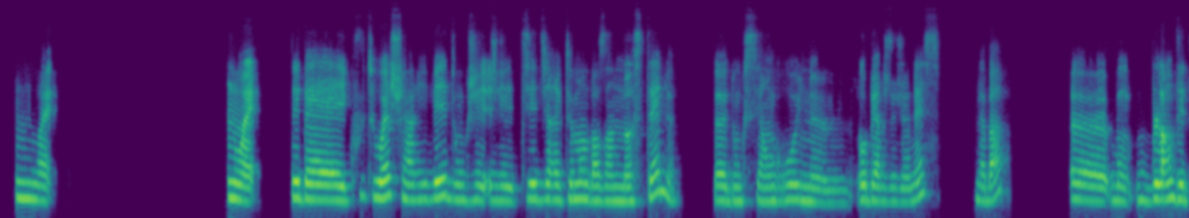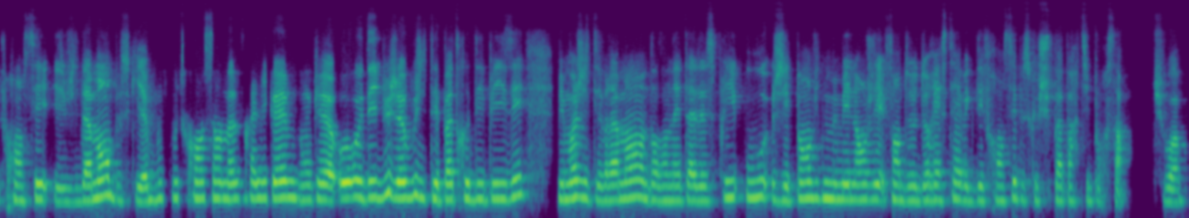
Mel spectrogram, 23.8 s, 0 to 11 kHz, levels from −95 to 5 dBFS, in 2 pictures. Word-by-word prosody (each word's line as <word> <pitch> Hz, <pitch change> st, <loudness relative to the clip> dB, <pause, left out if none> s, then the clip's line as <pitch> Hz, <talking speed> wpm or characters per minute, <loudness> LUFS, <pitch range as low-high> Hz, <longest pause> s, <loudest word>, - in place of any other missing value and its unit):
Mouais. 200 Hz, -4 st, -1 dB, 1.7 s
Ouais, 185 Hz, -5 st, +4 dB, 0.3 s
et 215 Hz, -, +8 dB
beh, 190 Hz, -2 st, +4 dB
écoute, 225 Hz, +6 st, -8 dB
ouais, 220 Hz, +2 st, +6 dB
je 240 Hz, -, -3 dB
suis 220 Hz, -, -4 dB
arrivée, 195 Hz, +4 st, +3 dB
donc 190 Hz, -3 st, -6 dB
j'ai 180 Hz, 0 st, -4 dB
j'ai 180 Hz, -1 st, -5 dB
été 195 Hz, +4 st, -1 dB
directement 195 Hz, +1 st, -2 dB
dans 180 Hz, -1 st, -2 dB
un 175 Hz, 0 st, -2 dB
hostel, 185 Hz, +6 st, -2 dB, 0.4 s
heu, 180 Hz, -, +2 dB
donc 175 Hz, +1 st, -6 dB
c'est, 180 Hz, +1 st, -9 dB
en 170 Hz, 0 st, -4 dB
gros, 185 Hz, +2 st, -2 dB
une, 175 Hz, -2 st, -3 dB
heu, 150 Hz, -1 st, -9 dB
auberge 185 Hz, -2 st, -1 dB
de 170 Hz, -, -9 dB
jeunesse, 190 Hz, +11 st, -7 dB, 0.3 s
là-bas, 180 Hz, -2 st, -3 dB, 0.6 s
heu, 185 Hz, -3 st, +1 dB
bon, 175 Hz, -3 st, -6 dB
blindée 195 Hz, +2 st, +3 dB
de 180 Hz, -, -9 dB
français, 190 Hz, 0 st, -1 dB
évidemment, 180 Hz, +7 st, +2 dB
parce 185 Hz, -5 st, -7 dB
qu'il 175 Hz, -, -3 dB
y -, -, +5 dB
a -, -, +3 dB
beaucoup 205 Hz, +3 st, -5 dB
de -, -, -19 dB
français 205 Hz, 0 st, -1 dB
en 205 Hz, -1 st, +1 dB
Australie 200 Hz, +1 st, 0 dB
quand 210 Hz, -, +4 dB
même, 215 Hz, 0 st, +5 dB
donc 185 Hz, +1 st, -6 dB
heu, 190 Hz, -3 st, +6 dB
au 210 Hz, +2 st, +8 dB
au 220 Hz, -, +6 dB
début, 215 Hz, +5 st, +2 dB
j'avoue 210 Hz, +1 st, +6 dB
j'étais 210 Hz, -3 st, +1 dB
pas 195 Hz, -1 st, +2 dB
trop 205 Hz, +1 st, 0 dB
dépaysée. 200 Hz, +4 st, -1 dB, 0.3 s
Mais 195 Hz, -, -1 dB
moi, 210 Hz, +3 st, +5 dB
j'étais 200 Hz, -4 st, -2 dB
vraiment 205 Hz, +4 st, +2 dB
dans 190 Hz, -2 st, -2 dB
un 180 Hz, 0 st, -4 dB
état 180 Hz, 0 st, -1 dB
d'esprit 180 Hz, +5 st, -3 dB
où 215 Hz, 0 st, +1 dB
j'ai 180 Hz, -2 st, -3 dB
pas 190 Hz, +4 st, -3 dB
envie 210 Hz, 0 st, +1 dB
de 210 Hz, -, +3 dB
me 200 Hz, -, +2 dB
mélanger, 195 Hz, 0 st, 0 dB
enfin 190 Hz, -1 st, -2 dB
de 180 Hz, -1 st, -4 dB
de 180 Hz, +2 st, -4 dB
rester 185 Hz, +2 st, -4 dB
avec 180 Hz, -3 st, -3 dB
des 180 Hz, 0 st, -5 dB
français, 185 Hz, +3 st, -5 dB
parce 185 Hz, 0 st, -12 dB
que 190 Hz, -, -11 dB
je 175 Hz, -, -7 dB
suis -, -, -9 dB
pas 180 Hz, -, -3 dB
partie 180 Hz, 0 st, -10 dB
pour 165 Hz, -, -16 dB
ça, -, -, -8 dB, 0.2 s
tu -, -, -13 dB
vois, 160 Hz, -1 st, -4 dB
190 Hz, 220 wpm, -22 LUFS, 180-205 Hz, 1.7 s, et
